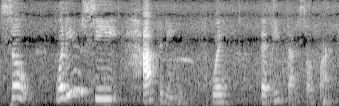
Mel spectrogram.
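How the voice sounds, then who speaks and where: Faint classroom background noise accompanies a low-quality recording of a woman teaching. Her fairly high voice is sing-song, unhurried and a bit bright as she reads aloud expressively and puts questions to her pupils.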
